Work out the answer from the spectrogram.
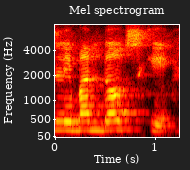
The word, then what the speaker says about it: Lewandowski: surname quite wrong it's w is pronounced as v as like victory so it's lebandovsky because my friend like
